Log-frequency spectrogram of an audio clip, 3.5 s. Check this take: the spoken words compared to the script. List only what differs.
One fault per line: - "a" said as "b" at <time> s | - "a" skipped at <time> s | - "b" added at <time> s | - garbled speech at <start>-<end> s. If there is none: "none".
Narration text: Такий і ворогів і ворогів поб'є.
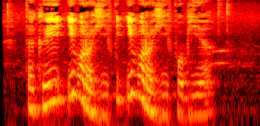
none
